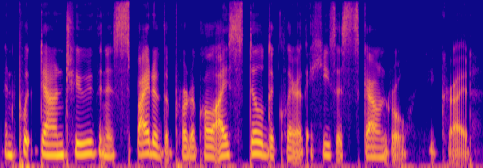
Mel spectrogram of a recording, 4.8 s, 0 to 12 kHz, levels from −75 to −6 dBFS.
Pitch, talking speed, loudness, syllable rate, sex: 180 Hz, 235 wpm, -21 LUFS, 5.4 syllables/s, female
